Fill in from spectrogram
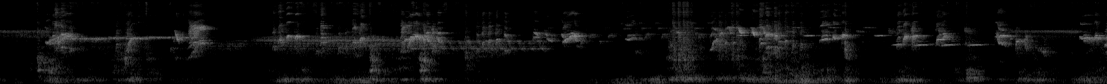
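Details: Several Portuguese harlequin canary chicks in a captive nest calling in high overlapping squeaks and chirps, in pulsing bursts with rustling movement.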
